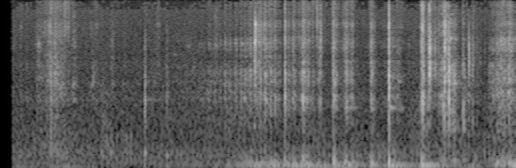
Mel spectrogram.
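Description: An oval, dry bar of soap with a black glitter coating over a green core is held in the hand and shaved with a utility knife blade, piling up shavings. The clip is a series of quiet, crisp, bright scraping and carving strokes with a few sharper clicks as the blade bites. Each stroke dies away almost instantly.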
